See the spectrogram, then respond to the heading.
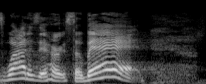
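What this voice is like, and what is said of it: Imitates another person's voice. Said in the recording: “In my Whitney Houston voice”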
